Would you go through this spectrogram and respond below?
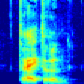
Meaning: to bully, to annoy maliciously
- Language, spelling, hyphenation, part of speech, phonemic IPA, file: Dutch, treiteren, trei‧te‧ren, verb, /ˈtrɛi̯.tə.rə(n)/, Nl-treiteren.ogg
